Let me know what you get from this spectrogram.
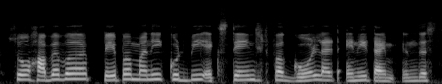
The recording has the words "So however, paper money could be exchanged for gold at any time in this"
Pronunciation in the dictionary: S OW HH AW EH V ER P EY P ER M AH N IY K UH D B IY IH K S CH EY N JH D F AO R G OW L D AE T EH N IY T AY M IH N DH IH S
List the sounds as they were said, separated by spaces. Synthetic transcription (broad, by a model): S OW HH AW EH V ER P EY P ER M AH N IY K UH D B IY IH K S CH EY N JH D F AO R G OW L D AE T EH N IY T AY M IH N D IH S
